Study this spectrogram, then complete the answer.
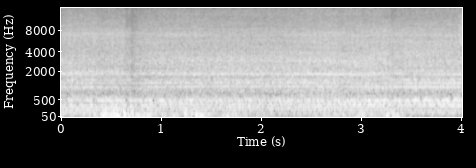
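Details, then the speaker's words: Lexus IS300 at idle after replacing valve seals, timing belt, cam seals, tensioner, water pump, plugs, coil packs, thermostat, radiator and condenser: a steady, even hum with no stumbles. It runs smoothly with no misfire. "running back together looking for a roll around the block think [ __ ] drives real nice drives mint you know it's that Lexus smoothness"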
